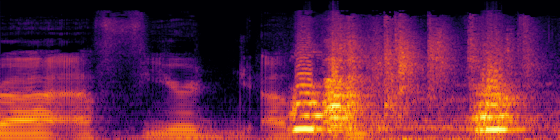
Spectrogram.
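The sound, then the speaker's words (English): Several dogs barking, two strong barks standing out in the second half after softer, higher whining sounds, with people talking. “We apologize for the dogs.”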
